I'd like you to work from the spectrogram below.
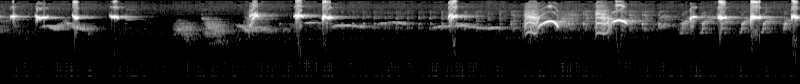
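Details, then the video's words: Olive-backed sunbird, green kolibri ninja form, in a lure recording to set off other birds' singing: clear high piping notes repeated in short series, broken by buzzy slurred phrases and emphatic looping whistles. "PALING JITU BIKIN KOLIBRI NINJA IJOAN CEPAT NYAUT | PANCINGAN KONIN TROTOL AGAR BUNYI DAN GACOR"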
